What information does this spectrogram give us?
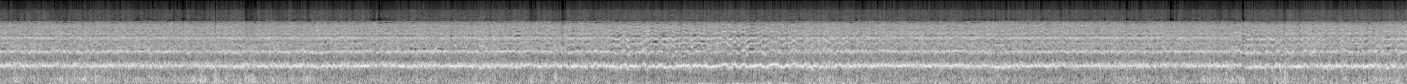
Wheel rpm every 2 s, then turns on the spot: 230, 230, 230, 220, 230, 230, 220.
none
